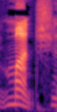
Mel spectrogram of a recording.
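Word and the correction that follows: Moench: Is that right? – Well, it's close. Nobody ever gets it right. – Minch. – It's pronounced Minch. – Minch. Dave got it right.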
